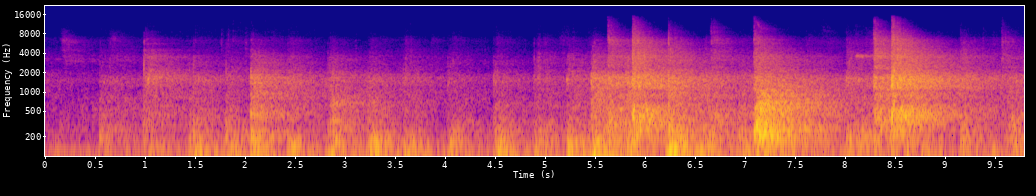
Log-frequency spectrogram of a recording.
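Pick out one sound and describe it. A squash ball smacks against the walls, echoing in a hard room.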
